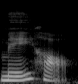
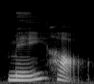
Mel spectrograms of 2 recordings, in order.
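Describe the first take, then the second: Both takes have the same delivery.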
